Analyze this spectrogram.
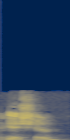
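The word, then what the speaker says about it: Isshin: Ishin.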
